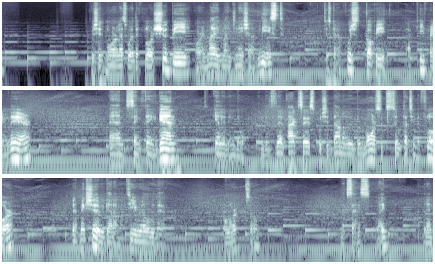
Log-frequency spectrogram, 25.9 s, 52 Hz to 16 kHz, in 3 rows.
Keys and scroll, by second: 1.6 g, 1.8 z, 6.7 shift+d, 6.7 x, 7.6 ctrl+Tab, 11.8 s, 14.2 g, 14.4 z.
